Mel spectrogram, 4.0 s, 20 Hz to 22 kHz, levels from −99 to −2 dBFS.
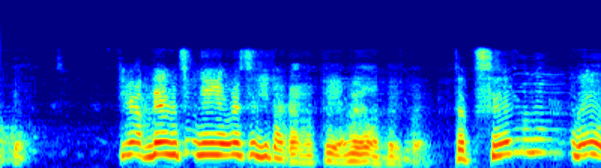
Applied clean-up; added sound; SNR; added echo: neural mask model DeepFilterNet 3.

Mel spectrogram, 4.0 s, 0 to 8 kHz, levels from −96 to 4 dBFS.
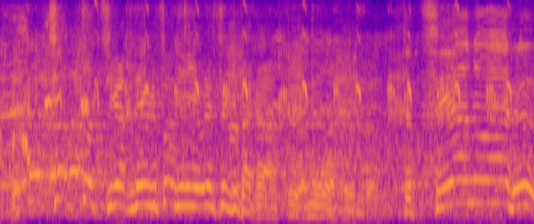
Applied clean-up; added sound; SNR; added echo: none; Chirp, tweet; 5 dB; reverberation time 2.0 s.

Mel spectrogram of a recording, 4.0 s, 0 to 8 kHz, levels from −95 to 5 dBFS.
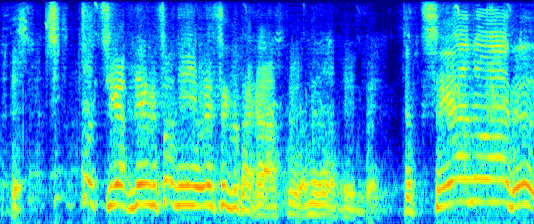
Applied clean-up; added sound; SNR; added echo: neural separator model SepFormer DNS4.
